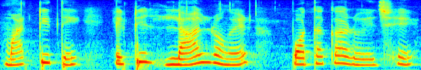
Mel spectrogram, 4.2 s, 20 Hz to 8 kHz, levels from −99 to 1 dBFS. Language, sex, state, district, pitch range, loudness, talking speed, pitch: Bengali, female, West Bengal, Cooch Behar, 255-320 Hz, -18 LUFS, 85 wpm, 280 Hz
